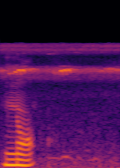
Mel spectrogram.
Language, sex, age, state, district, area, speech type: Bodo, male, 30-45, Assam, Chirang, urban, read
